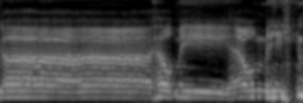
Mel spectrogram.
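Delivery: soft moaning zombie plea. Acted. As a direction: moan weakly for help. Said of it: "He's just complaining".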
